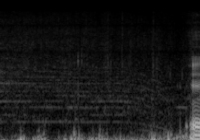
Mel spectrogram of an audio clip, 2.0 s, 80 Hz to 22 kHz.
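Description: Electric motors of a GoolRC GC001 RC speed boat whining faintly and steadily as the boat runs on the water, over low rumbling noise.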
